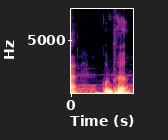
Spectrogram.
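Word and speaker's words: 鲲鹏: วัน นี้ ใช้ เป็น คุน เป๋ง นะ ครับ ภาษา จีน อ่าน ว่า ขุน เผิง นะ ครับ ผม ซึ่ง ค่า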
